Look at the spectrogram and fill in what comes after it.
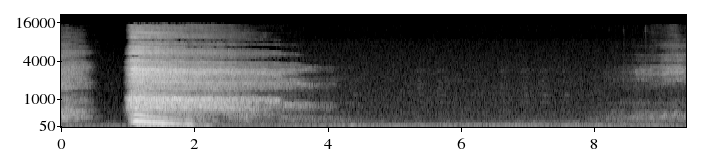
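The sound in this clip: A deep breath blown out through the mouth during a guided relaxation exercise: one long, airy exhale that starts strong and slowly fades over a couple of seconds, followed by near silence.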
